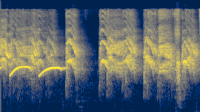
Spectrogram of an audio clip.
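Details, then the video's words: Pet ringneck parakeet at night: two smooth rising whistles around the same pitch, then bursts of harsh, grating squawks separated by short pauses. "Night Talking parrot Mitthu Ringneck"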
